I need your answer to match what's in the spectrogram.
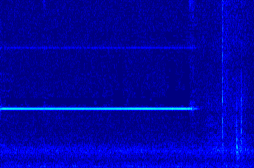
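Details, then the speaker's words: Cheap multimeter continuity test on a pro audio cable, probes on channel one and its ground, held near the microphone: steady high beep about two seconds then stops; continuity present, cable conducts. "that tells me hey there's continuity it's going through um it works"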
